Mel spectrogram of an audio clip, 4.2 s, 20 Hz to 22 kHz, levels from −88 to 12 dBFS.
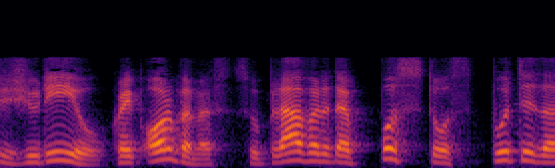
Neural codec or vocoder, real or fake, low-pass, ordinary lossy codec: codec, 16 kHz, 0.2 kbps, FocalCodec; fake; 5.4 kHz; MP3, 32 kbps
